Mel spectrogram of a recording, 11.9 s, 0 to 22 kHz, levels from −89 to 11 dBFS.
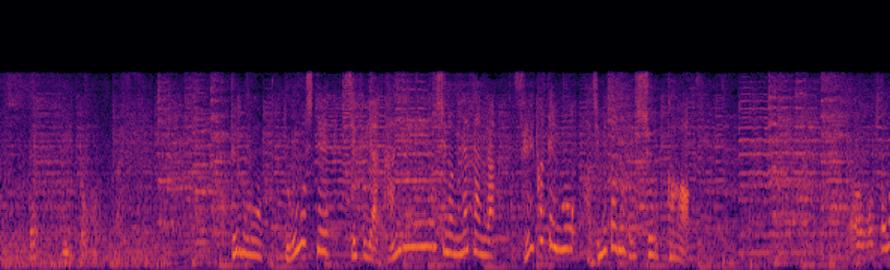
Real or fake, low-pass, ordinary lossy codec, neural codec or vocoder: fake; 7.2 kHz; none; vocoder, 44.1 kHz, 128 mel bands, Pupu-Vocoder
